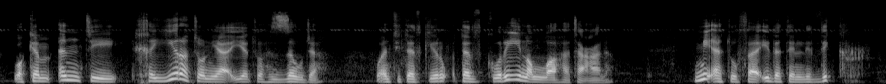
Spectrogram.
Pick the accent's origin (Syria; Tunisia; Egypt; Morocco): Syria; عندنا في الشام يقولون بع الدار واشتري الأذكار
